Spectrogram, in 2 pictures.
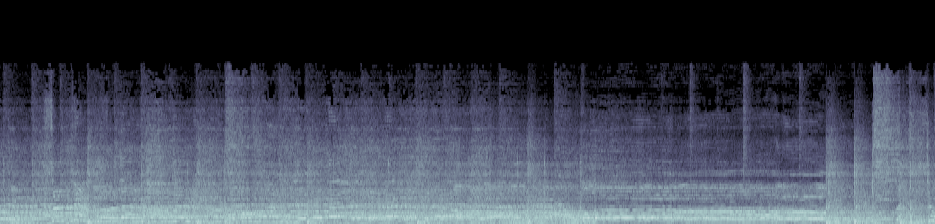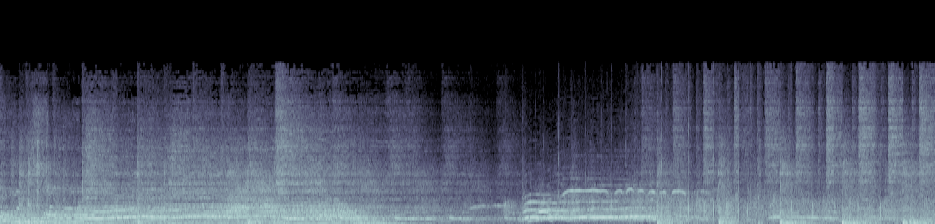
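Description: Live band playing a song: male lead vocal with electric guitar, electric bass and drum kit. The bass and drums drop out briefly about ten seconds in. The music thins out about twenty seconds in before the voice comes back over a steady beat.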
